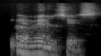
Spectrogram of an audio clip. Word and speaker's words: amenities: amenities you said rajes amenities so stress amenities I've been learning swimming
